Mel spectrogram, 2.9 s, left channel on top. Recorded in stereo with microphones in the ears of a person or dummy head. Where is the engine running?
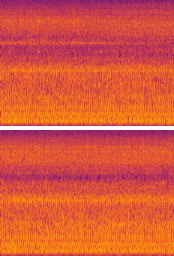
15° right (ahead or behind).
